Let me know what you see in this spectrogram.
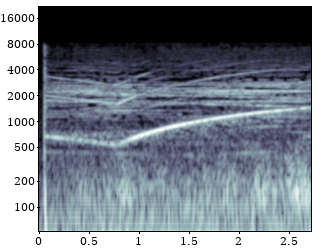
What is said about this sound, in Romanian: În România, sirenele stațiilor de salvare și de pompieri au sunat astăzi timp de 30 de secunde într-o manifestare de solidaritate cu asistentele medicale bulgare.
